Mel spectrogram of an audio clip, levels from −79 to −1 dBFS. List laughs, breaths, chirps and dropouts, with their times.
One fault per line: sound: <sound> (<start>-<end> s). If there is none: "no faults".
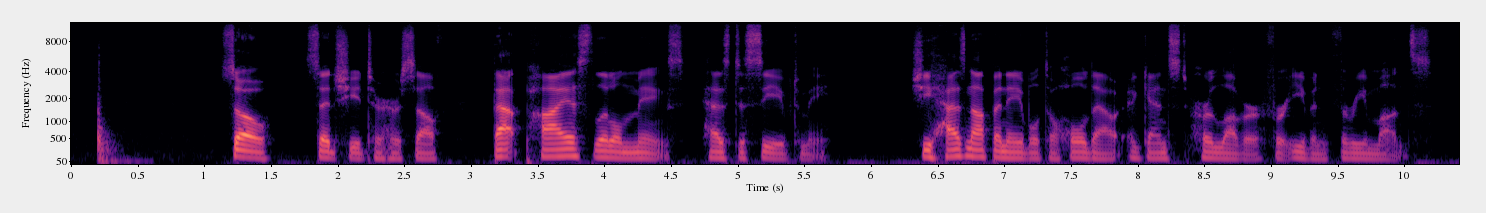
sound: thud (0.2-0.6 s)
